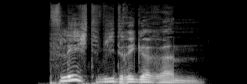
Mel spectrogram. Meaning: strong dative masculine/neuter singular comparative degree of pflichtwidrig
- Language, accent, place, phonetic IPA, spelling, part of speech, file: German, Germany, Berlin, [ˈp͡flɪçtˌviːdʁɪɡəʁəm], pflichtwidrigerem, adjective, De-pflichtwidrigerem.ogg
